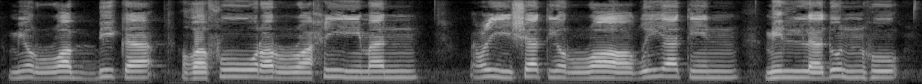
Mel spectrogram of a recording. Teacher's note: اور را اور لام کو جو ہے تنوین سے، نون ساکن سے یعنی الگ کر کے ہم کو نون کی آواز کو ختم کر دینا ہے، اور دن سے در کرنا ہے، اور من سے مر کرنا ہے، من سے مل کرنا ہے. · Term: ادغام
